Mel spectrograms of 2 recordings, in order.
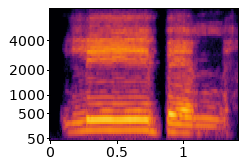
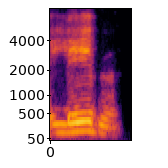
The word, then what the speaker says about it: Leben: The same thing happens to the E before the N at the end of the word, generally, okay? You don't say Leben like that. You say Leben, Zen, geben, and that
